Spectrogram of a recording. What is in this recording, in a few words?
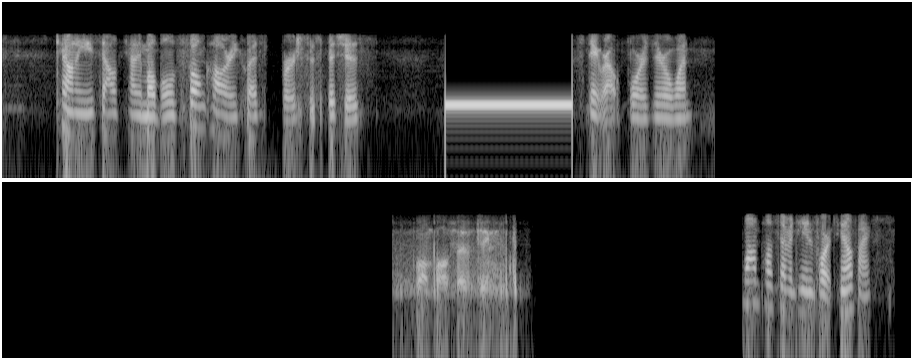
radio dispatch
